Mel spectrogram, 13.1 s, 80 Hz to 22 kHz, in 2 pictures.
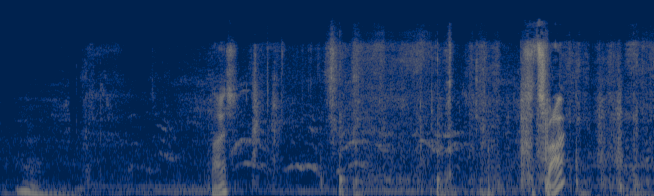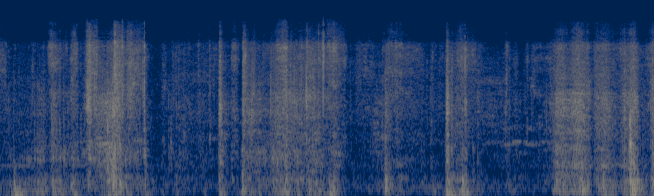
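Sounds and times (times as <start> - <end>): cardboard box rustling and scraping: 3.2 - 13.0.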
